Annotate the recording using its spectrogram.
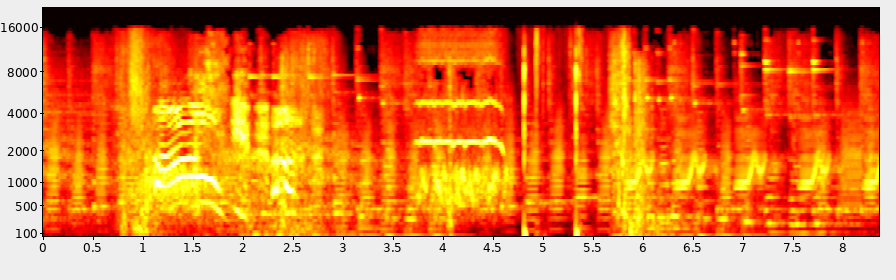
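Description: Cartoon sound effects over bouncy children's background music: two sharp knocks about five seconds in, then a springy boing as a toy pops out on its spring.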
